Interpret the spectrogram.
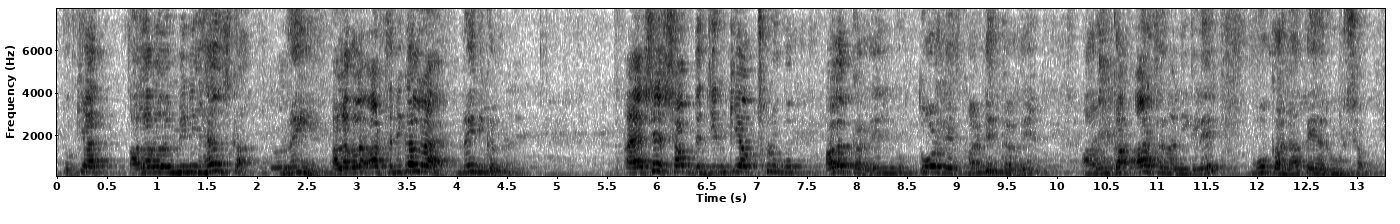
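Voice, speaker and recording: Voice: mid-range voice, a little mellow, a little hiss or hum. A teacher leading a grammar revision lesson, asking the class questions and repeating the key answers. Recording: echoey room, voice from far off.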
